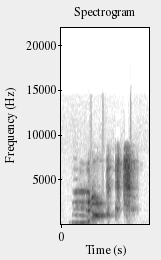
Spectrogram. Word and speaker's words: knocked: Anna uh knocked knocked when we have uh the past tense Ed of a regular verb behind the voiceless sound of K C it's voiceless any voiceless sound when we use the past tense Ed will be pronounced as t a t knocked knock all right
